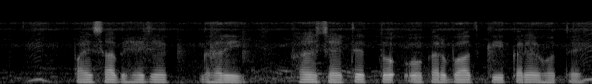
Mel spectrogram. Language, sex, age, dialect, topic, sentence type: Magahi, male, 18-24, Southern, banking, question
